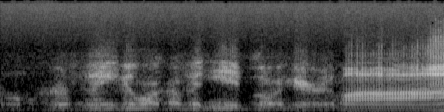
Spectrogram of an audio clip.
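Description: A voice making short wordless grunting sounds, several in a row, then a louder, longer one starting near the end.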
